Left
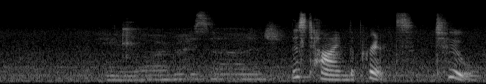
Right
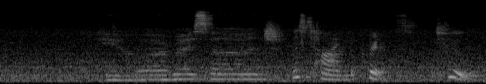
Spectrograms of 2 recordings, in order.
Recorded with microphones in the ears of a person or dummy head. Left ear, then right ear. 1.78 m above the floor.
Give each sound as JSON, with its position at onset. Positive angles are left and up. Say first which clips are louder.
{"t": 0.8, "sound": "singing", "louder": "left 3 dB", "side_deg": -45, "distance_m": 4.5}
{"t": 2.9, "sound": "a woman speaking", "louder": "left 12 dB", "side_deg": 50, "distance_m": 0.6}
